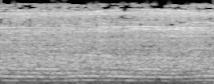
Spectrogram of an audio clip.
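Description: A large crowd's loud, unbroken roar, with a long held chanting voice carried over the loudspeakers.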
